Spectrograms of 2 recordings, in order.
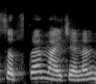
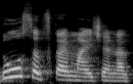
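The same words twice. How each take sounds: First: Said in the usual way. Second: Slow, "Do" stressed; emphatic do. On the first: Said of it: "ऐसा भी कह सकती हूँ". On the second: Shown as a demonstration. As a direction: coax viewers firmly. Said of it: "लेकिन मैं क्या कहती हूँ".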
